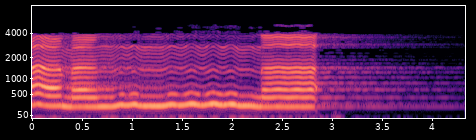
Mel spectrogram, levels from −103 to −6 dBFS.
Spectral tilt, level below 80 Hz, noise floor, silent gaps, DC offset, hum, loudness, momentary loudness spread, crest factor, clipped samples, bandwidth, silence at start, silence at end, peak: -9 dB/octave; -76 dBFS; -65 dBFS; none; under 0.1%; none; -28 LUFS; 5 LU; 16 dB; under 0.1%; 5.2 kHz; 0 s; 1.2 s; -14 dBFS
